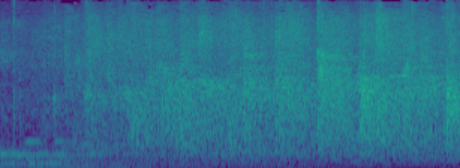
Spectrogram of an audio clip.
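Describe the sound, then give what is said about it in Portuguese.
A church audience breaks into sustained applause for Jesus, a dense, steady wash of many hands clapping that holds its loudness for the full few seconds, with a low tonal hum fading out at the start. “Já quero começar então pedindo uma grande salva de palmas para Jesus.”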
